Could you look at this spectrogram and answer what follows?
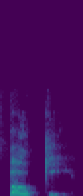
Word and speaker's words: Foky: We named this bear Foky. Now that rhymes with smoky, but if you're an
